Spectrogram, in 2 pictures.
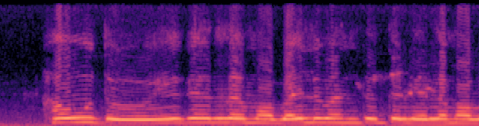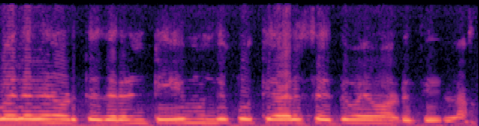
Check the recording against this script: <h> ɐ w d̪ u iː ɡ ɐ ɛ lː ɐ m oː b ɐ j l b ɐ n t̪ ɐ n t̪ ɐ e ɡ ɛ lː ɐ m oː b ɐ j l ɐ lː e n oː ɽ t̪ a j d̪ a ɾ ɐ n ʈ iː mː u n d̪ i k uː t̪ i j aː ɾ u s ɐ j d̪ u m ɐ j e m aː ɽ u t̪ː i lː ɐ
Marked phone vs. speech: correct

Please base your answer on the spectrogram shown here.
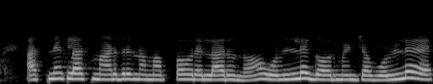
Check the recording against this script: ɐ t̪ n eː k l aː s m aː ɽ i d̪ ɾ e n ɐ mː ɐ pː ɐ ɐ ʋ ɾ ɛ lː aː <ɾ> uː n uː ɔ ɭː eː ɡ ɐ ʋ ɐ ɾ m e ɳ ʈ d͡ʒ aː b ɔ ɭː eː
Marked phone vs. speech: correct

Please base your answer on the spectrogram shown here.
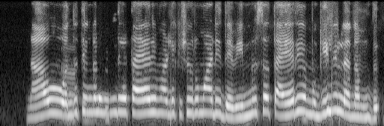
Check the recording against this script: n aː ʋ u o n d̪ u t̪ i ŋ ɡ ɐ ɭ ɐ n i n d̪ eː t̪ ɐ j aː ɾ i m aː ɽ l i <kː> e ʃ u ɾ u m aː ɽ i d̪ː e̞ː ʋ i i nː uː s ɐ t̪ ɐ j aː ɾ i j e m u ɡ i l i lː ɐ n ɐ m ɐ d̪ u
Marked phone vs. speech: correct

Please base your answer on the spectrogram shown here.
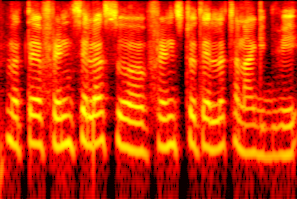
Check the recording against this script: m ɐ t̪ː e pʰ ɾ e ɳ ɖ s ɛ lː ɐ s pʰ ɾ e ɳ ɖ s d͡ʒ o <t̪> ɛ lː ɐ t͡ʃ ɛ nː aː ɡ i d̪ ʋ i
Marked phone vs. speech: correct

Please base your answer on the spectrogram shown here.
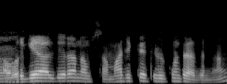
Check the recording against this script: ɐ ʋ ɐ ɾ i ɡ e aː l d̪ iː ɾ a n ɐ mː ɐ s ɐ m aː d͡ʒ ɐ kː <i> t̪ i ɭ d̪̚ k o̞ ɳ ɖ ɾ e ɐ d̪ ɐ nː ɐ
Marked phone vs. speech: incorrect: e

